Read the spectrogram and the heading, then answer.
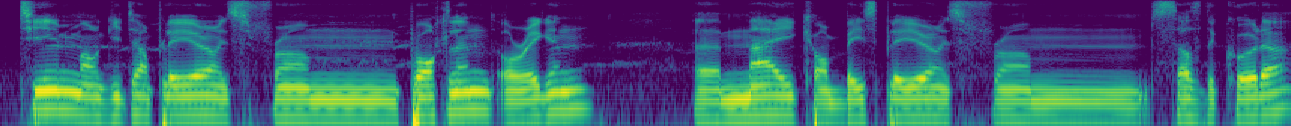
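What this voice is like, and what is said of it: French accent. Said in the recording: “I'm from France, and from Paris... That's why my accent is like that. French.”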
